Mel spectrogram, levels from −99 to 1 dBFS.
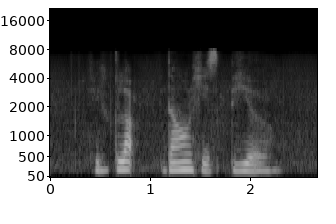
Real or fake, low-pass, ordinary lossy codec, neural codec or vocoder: fake; none; none; codec, 16 kHz, 2 kbps, X-Codec, WavLM features, trained on Multilingual LibriSpeech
